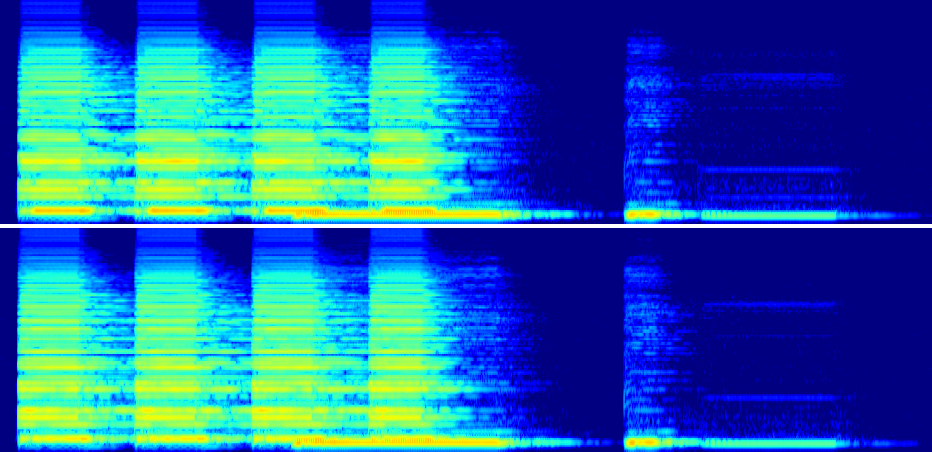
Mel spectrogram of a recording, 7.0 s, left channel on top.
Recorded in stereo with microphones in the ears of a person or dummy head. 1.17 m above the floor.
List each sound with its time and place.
0.1 s a fire alarm: 35° right (ahead or behind), 8.5 m
2.2 s a phone buzzing: 55° right (ahead or behind), 6.5 m
5.0 s a phone buzzing: 40° left (ahead or behind), 4.5 m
